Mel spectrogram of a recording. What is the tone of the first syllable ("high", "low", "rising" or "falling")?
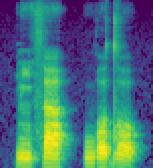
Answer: low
